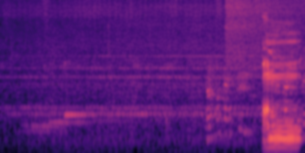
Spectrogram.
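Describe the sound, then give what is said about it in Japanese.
Train station platform ambience at a station with trains toward Koshien: a steady low rumble and electrical hum, then a loud, bright tonal blast near the end as a train sounds off. “この電車は甲子園へ行きますか？”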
